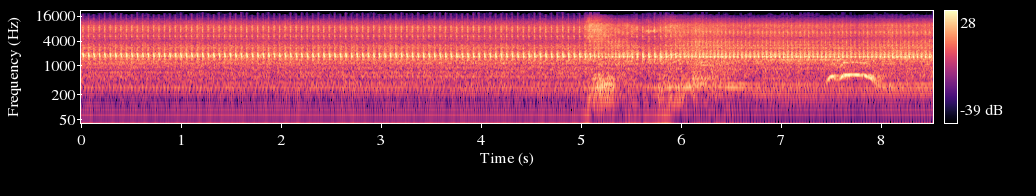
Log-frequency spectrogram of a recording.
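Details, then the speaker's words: BMW E36 M3 Evo S50B32 on a test stand, first start on factory ECU; light steady tap about three times a second under even idle, like a bottom-end knock; suspected S50B30 windage tray (used with S50B30 sump) contacting the crankshaft. "got a bit of a tap in it bit of a sounds like a a light uh bottom end knock but I don't think it is um suspect it might be the uh 3 l the s50 B30 windage tray which I've used cuz I'm using the s50 B30 sump"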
